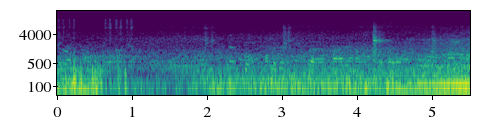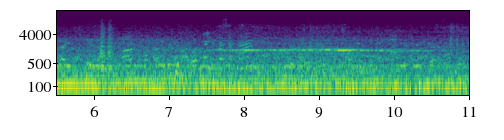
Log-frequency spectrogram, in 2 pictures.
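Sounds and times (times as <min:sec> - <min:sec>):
heavy vehicle engine rumble: 0:00.0 - 0:11.0
people's voices: 0:00.0 - 0:11.0
road traffic: 0:00.0 - 0:11.0.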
